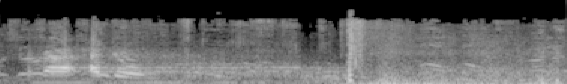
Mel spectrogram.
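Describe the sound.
A sharp explosive boom cracks out partway through as Israel's Iron Dome defense system intercepts missiles fired at Israel, followed by a deep rolling rumble, with muffled background voices and other thuds around it.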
